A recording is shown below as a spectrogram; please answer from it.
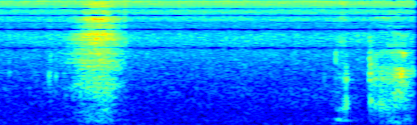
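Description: A single short sniff, about half a second in, over faint room noise.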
